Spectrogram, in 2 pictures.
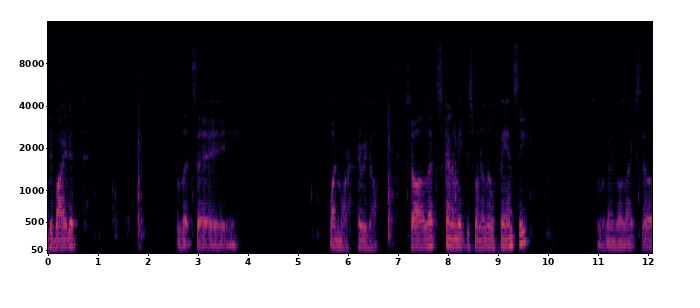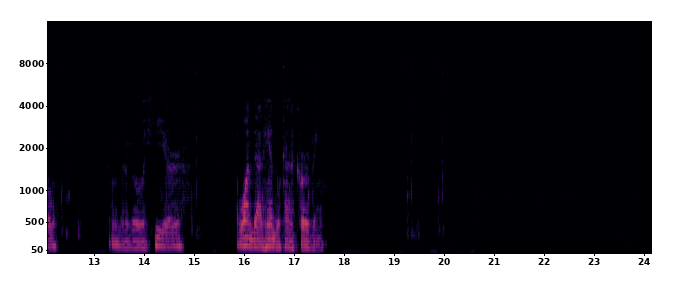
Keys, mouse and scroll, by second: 0.4 right click, 3.0 click, 5.4 click, 7.3 click, 8.7 click, 9.1-9.8 scroll up 3, 9.8 shift+middle click, 11.1 g, 12.5 click, 13.0 g, 15.0 click, 15.3 g, 17.4 click, 17.7 g, 20.0 click, 20.1 g, 21.4 click, 21.5 g, 22.5 click, 22.8 g, 24.1 click.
